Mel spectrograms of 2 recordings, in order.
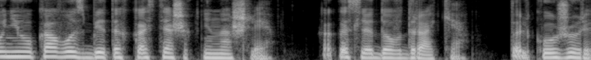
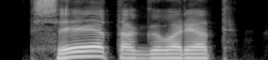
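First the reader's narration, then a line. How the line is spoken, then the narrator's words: Snorting. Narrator (Russian): хмыкнул Уфт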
